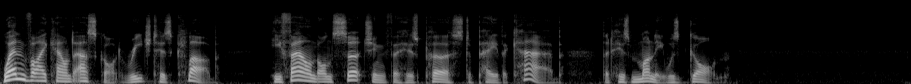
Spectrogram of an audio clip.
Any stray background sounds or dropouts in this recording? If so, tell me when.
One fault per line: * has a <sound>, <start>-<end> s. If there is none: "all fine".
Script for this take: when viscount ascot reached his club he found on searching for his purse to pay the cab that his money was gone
all fine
